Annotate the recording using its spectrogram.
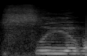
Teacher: Seraya menebalkan huruf to dan berikan pula sifat huruf lam, huruf istifal, huruf tipis. Kemudian berikan pula sifat lam itu inhiraf, palingkan tadi lidahnya. Maka setelah to tebal, lamnya senyumkan.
